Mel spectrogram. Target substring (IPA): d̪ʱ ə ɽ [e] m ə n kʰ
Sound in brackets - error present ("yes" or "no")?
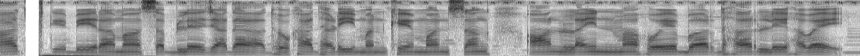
yes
